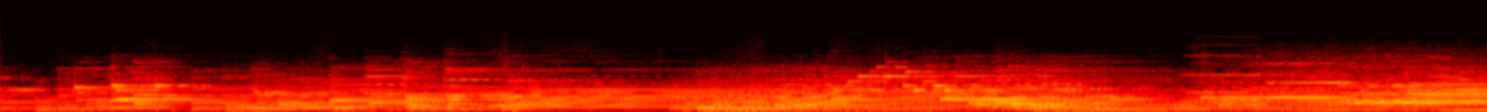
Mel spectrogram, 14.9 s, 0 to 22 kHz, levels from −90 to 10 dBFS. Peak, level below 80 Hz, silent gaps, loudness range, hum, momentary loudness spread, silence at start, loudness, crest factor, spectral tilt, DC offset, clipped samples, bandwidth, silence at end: -16 dBFS; -52 dBFS; none; 4 LU; none; 10 LU; 0 s; -32 LUFS; 14 dB; -10.5 dB/octave; under 0.1%; under 0.1%; 6 kHz; 0 s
